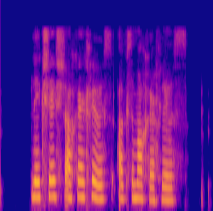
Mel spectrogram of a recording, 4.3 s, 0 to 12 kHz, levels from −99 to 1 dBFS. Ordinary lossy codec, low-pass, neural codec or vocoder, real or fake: MP3, 48 kbps; 7.2 kHz; codec, 16 kHz, 4 kbps, FreqCodec, larger model; fake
